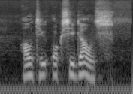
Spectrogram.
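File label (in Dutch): "anti-oxydans", Dutch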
